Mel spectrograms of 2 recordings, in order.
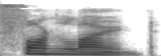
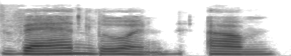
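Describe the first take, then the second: First: The surname is said with a Dutch pronunciation. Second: The surname is said with an English pronunciation. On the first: "If you pronounce it like a Dutch person" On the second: "you know, English pronunciation"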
